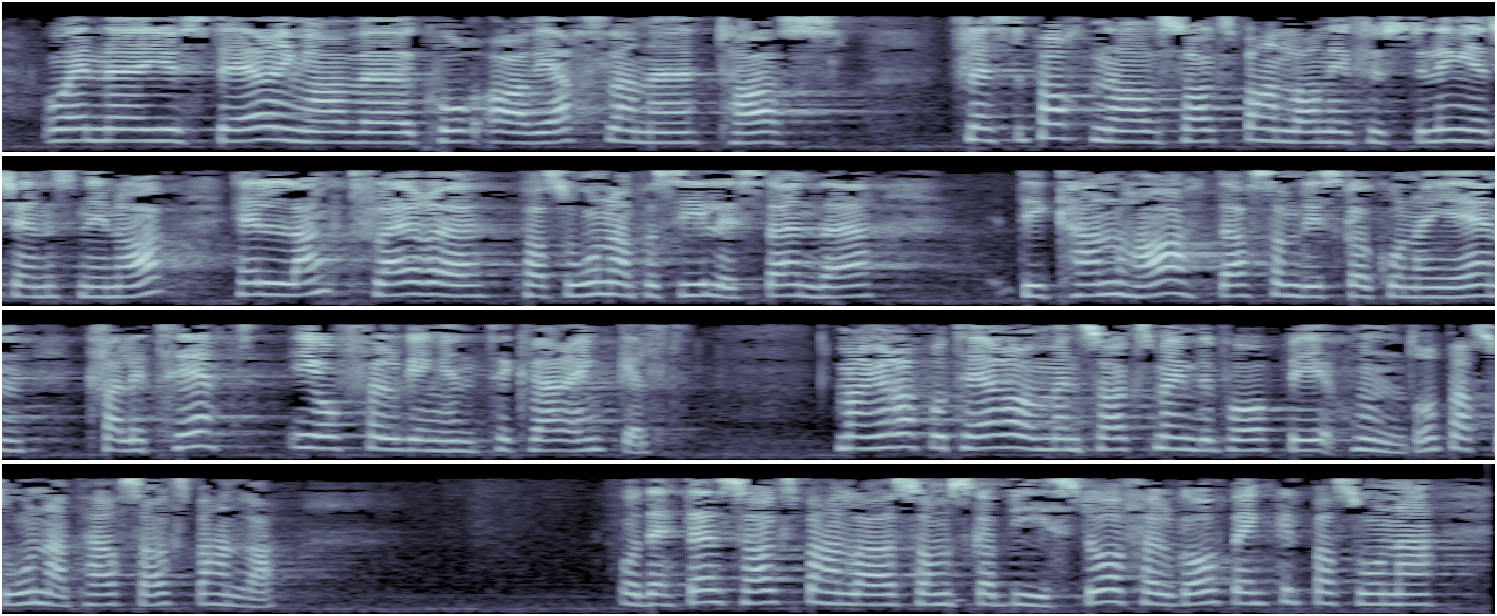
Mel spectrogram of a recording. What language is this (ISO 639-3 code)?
nno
